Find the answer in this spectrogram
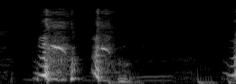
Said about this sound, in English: Ooh, coughing up a lung over here.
